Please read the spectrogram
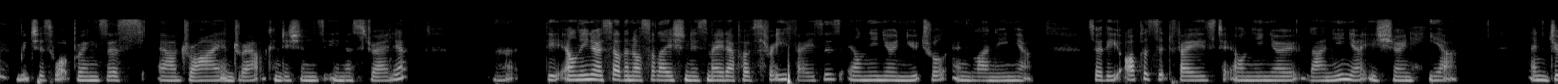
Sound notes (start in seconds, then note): none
